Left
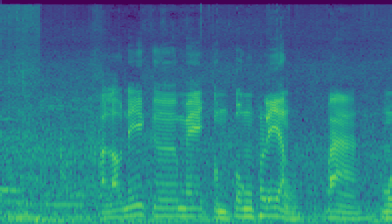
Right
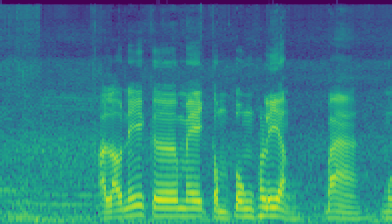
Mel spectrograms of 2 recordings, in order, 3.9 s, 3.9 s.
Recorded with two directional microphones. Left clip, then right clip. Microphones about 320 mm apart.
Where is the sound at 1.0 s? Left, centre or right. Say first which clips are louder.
Right 12 dB; centre.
